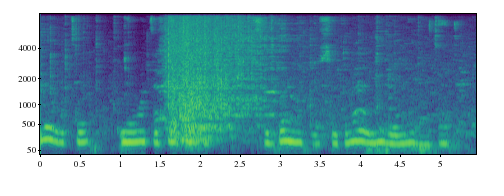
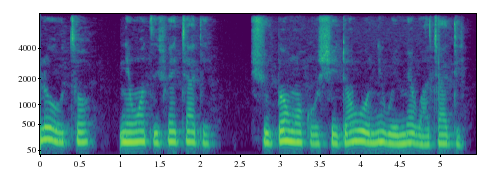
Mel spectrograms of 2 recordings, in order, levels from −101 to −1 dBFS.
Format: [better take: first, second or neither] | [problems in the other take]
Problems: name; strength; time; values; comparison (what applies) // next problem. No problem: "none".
second | noise reduction (classical method WPE with log-MMSE)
